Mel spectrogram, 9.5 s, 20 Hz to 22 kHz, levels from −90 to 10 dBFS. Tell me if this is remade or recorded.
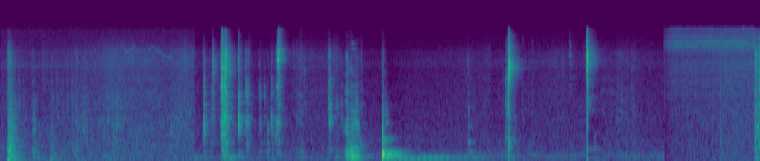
recorded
